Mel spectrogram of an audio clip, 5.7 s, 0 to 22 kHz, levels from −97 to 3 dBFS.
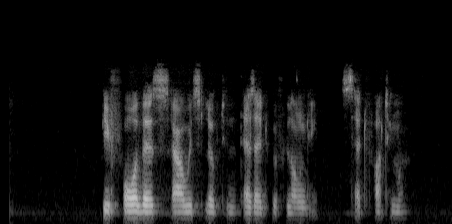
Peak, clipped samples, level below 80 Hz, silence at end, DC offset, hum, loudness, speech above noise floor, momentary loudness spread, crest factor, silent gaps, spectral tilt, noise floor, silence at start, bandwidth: -14 dBFS; under 0.1%; -82 dBFS; 0.65 s; under 0.1%; none; -34 LUFS; 51 dB; 17 LU; 22 dB; none; -2 dB/octave; -85 dBFS; 1.3 s; 6.8 kHz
